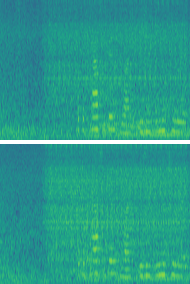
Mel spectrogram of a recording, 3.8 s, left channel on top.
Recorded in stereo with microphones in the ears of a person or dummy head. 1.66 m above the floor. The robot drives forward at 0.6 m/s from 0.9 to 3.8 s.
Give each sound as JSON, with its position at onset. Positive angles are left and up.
{"t": 1.6, "sound": "a woman speaking", "side_deg": 25, "distance_m": 1.7}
